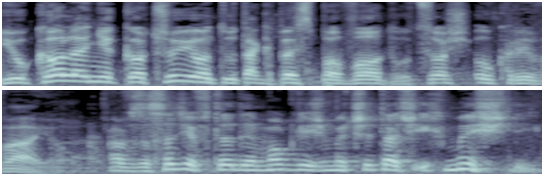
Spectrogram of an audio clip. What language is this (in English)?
Polish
